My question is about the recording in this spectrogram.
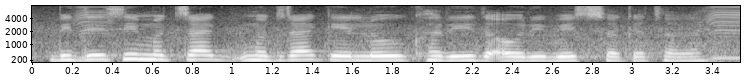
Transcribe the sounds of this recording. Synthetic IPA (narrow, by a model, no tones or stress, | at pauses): bid̪esiamud̪ɾakelokʰəɾid̪ʌwɾibet͡ʃʰsəket̪ʰɔ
